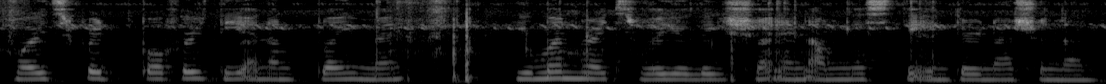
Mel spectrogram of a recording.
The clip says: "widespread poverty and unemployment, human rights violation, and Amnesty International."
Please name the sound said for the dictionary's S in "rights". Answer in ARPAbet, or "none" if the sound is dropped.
S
